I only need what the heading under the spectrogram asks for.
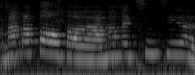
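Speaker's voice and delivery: put-on high, slow sweet child's plea; cutesy whiny pleading. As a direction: coax like a clingy little girl. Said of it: "开始撒娇".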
